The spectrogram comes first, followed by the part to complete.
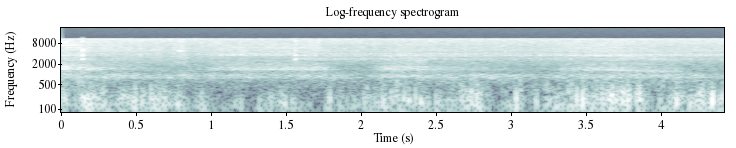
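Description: Wind buffeting the microphone: a fairly quiet, irregular low rumble over faint outdoor background noise.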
